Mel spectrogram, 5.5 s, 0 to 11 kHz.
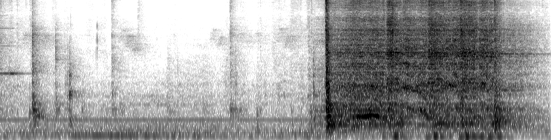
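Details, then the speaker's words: Sat-for-years 1600 dual-port VW engine (mileage unknown) for a 1969 Karmann Ghia, hot day, no gas seen squirting from the carb. Short burst of starter whirring and cranking, never catches or idles. Owner blames a faulty starter. Won't run. "I'm not gonna lie, I had hopes that this would roar to life and idle. I think I had too much wishful thinking."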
